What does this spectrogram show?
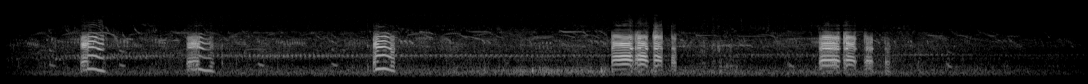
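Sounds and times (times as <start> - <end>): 
grey goose calling: 0.8 - 1.2, 1.8 - 2.7, 3.3 - 4.0, 6.1 - 6.8, 7.9 - 9.6.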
